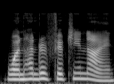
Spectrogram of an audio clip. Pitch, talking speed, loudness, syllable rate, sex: 230 Hz, 210 wpm, -17 LUFS, 6.3 syllables/s, female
